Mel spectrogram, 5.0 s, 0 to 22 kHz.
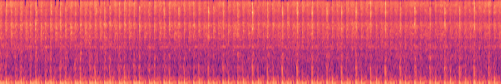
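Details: Warm rebuilt 1971 Moto Guzzi Ambassador 750 twin (Nikasil-plated original cylinders, new rings, rebuilt distributor) just run after an oil change, started on enrichers/choke; quick, even thumping idle with deep rumble, no stumbling: normal idle.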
